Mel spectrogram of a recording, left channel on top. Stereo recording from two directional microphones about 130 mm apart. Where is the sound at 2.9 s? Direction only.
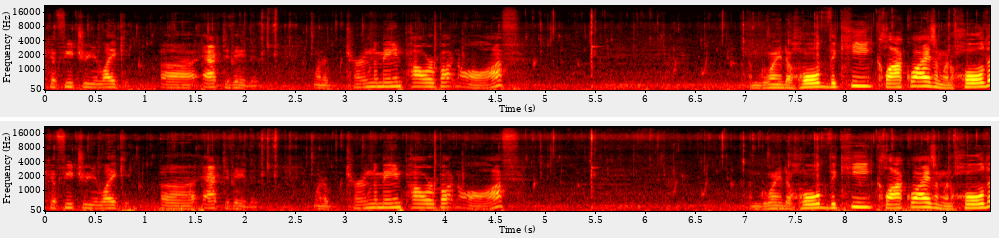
10° left (ahead or behind).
